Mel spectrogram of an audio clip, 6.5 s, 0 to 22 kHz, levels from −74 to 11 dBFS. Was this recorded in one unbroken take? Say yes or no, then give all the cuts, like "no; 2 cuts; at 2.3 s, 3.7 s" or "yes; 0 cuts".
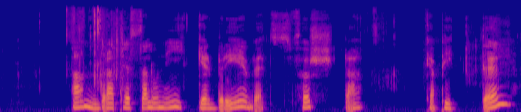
no; 1 cut; at 5.3 s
